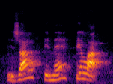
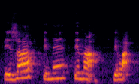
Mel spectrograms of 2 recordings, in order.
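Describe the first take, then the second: First: "Pejá, pené, pelá" said faster as one run, last syllable "pelá" louder; Língua do P demo, repeated. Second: "pejá, pené, pená, pelá" with a P syllable before each syllable of janela; Língua do P demo. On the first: ("Pejá, pené, pelá" mais corrido, com "pelá" mais forte no fim) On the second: ("pejá, pené, pená, pelá" dito devagar, sílaba por sílaba, com pe antes de cada uma) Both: Shown as a demonstration. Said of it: "se eu vou falar janela".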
